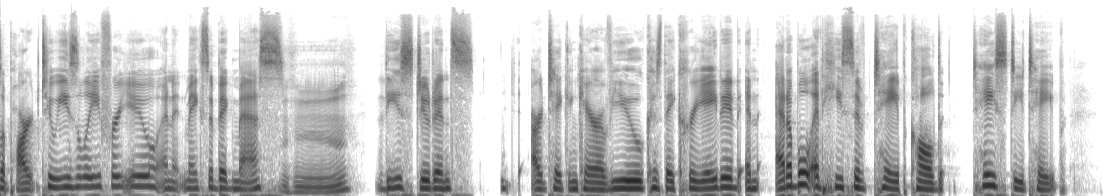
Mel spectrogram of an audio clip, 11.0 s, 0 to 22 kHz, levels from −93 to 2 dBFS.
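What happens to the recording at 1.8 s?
Nothing goes wrong at 1.8 s; the speech carries on intact through that moment, with no dropout, click or distortion.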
